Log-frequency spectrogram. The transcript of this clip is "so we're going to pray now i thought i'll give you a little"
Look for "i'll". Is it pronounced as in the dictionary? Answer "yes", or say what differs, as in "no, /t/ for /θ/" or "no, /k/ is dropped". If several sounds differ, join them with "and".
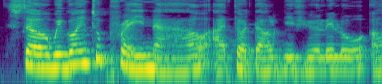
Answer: yes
